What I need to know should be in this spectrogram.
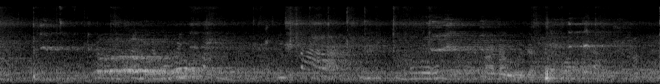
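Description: Young men call out to each other across the hall.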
